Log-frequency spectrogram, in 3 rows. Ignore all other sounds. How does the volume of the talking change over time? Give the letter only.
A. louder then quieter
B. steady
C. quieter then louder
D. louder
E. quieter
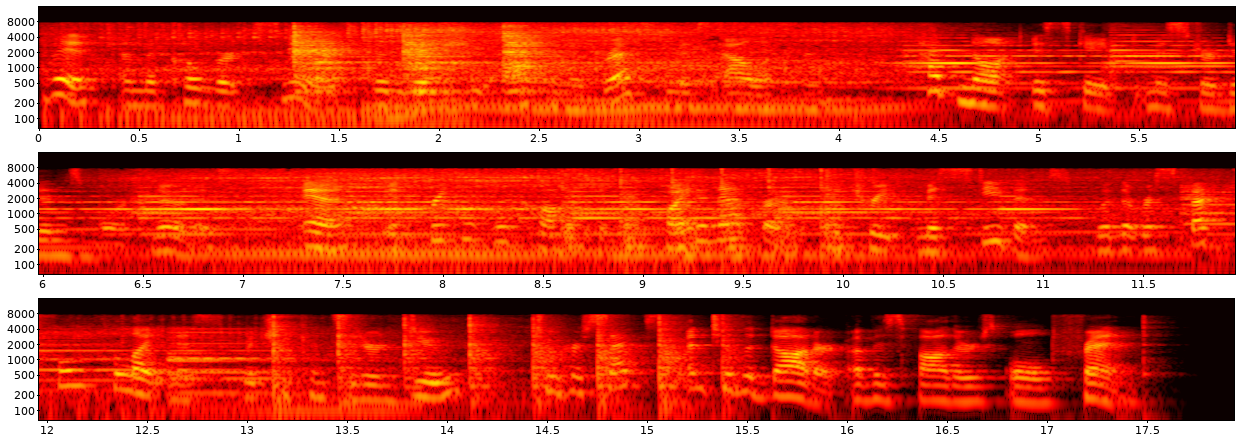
B.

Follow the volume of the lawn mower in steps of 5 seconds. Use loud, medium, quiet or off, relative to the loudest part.
loud, loud, medium, off.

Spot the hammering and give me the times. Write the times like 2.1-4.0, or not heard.
1.2-2.7, 8.6-10.2, 13.1-15.5.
